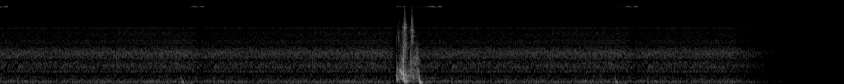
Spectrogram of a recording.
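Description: Steady low hiss with one sharp click about four seconds in, fading out near the end.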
